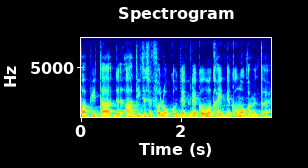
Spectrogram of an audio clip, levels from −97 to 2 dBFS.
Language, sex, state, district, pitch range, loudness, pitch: Hindi, male, Jharkhand, Jamtara, 120-130 Hz, -25 LUFS, 125 Hz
